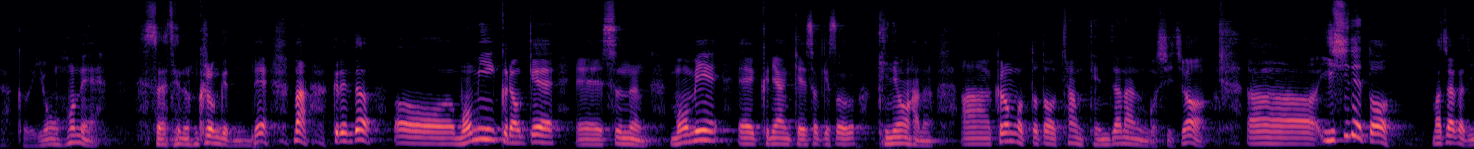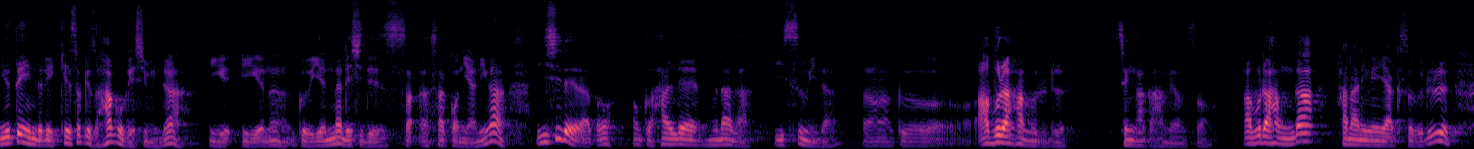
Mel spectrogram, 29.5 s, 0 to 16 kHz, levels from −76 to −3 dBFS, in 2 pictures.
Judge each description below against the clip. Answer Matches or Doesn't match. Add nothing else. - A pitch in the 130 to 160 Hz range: Matches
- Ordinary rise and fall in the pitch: Matches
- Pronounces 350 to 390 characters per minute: Doesn't match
